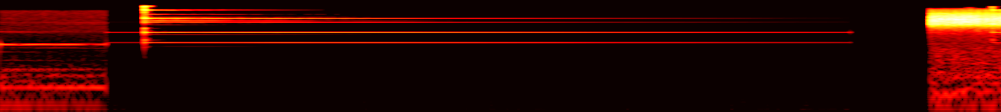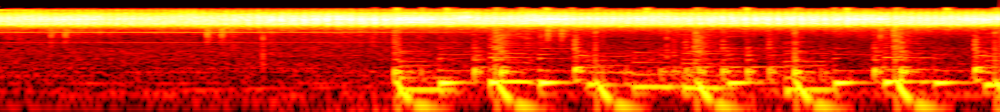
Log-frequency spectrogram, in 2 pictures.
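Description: A single bell-like chime rings just under a second in and fades away over about three seconds. About halfway through, a loud, steady, high-pitched insect chorus starts abruptly, and music with a low repeating beat joins it about seven seconds in.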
